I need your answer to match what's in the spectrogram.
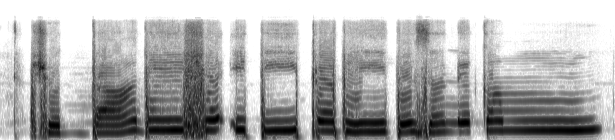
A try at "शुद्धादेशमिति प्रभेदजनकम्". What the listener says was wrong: इति नहीं है, मिति लिखा उसमें आप। अच्छा, आपके में इति है पुस्तक में, ठीक है।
